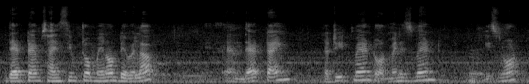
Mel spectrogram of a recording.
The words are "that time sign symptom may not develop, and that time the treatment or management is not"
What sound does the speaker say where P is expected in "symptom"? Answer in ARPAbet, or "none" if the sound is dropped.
none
